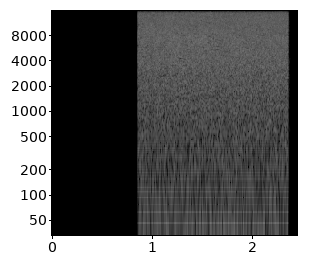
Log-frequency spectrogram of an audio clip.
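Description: Silence, then, a little under a second in, a steady hiss of TV static noise starts abruptly: a static sound effect.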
